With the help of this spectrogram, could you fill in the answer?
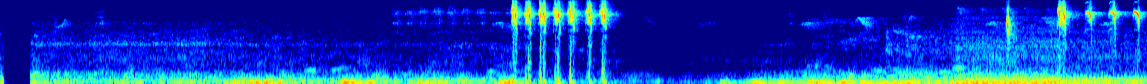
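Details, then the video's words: Rough-toned velvet-fronted nuthatch used in Indonesia to school songbirds: a rapid burst of about eight loud, high staccato notes, a silent gap, then a second shorter ticking series near the end over low rumbling background. "RAMBATAN PARUH MERAH,SUARA KASAR"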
